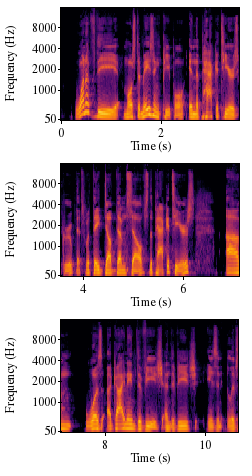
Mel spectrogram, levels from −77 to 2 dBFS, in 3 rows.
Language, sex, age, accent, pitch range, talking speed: English, male, 30-49, American, 105-135 Hz, 150 wpm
